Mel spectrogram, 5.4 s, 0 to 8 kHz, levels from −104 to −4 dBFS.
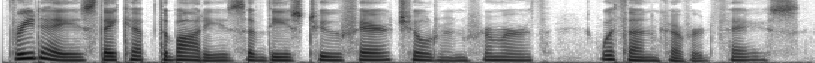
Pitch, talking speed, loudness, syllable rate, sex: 155 Hz, 175 wpm, -20 LUFS, 4.5 syllables/s, female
